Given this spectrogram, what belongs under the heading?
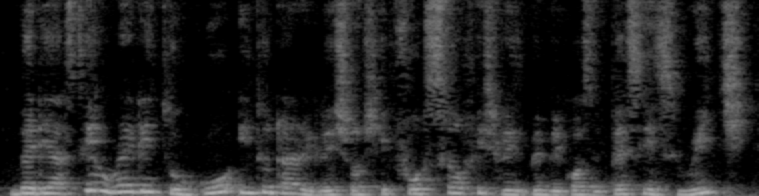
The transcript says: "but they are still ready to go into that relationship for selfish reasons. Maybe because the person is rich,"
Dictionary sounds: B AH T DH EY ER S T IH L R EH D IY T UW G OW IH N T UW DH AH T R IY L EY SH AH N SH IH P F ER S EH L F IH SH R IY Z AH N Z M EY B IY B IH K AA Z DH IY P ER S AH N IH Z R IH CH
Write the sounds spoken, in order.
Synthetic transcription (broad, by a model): B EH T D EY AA S T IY L R EH D IY T UW G OW IH N T UW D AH T R IY L EY SH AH N SH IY P F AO S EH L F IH S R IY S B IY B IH K AA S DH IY P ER S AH N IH S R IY CH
